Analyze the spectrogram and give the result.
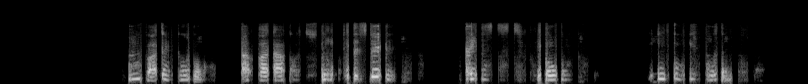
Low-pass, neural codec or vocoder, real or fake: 7.2 kHz; codec, 24 kHz, 0.9 kbps, WavTokenizer, medium music audio release; fake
